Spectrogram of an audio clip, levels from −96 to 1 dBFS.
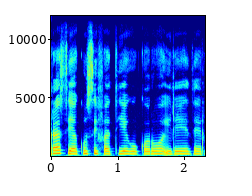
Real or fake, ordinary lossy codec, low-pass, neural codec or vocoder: real; none; none; none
